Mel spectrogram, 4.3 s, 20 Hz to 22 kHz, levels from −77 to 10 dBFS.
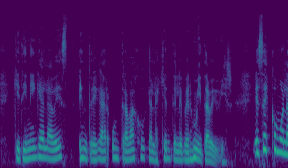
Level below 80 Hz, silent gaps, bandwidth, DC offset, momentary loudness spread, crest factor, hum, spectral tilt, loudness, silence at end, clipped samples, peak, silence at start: -74 dBFS; none; 17 kHz; under 0.1%; 7 LU; 18 dB; none; -5.5 dB/octave; -34 LUFS; 0 s; under 0.1%; -16 dBFS; 0 s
